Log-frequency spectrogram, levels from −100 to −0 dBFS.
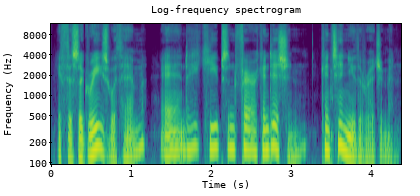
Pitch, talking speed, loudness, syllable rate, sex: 140 Hz, 190 wpm, -19 LUFS, 5.4 syllables/s, male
